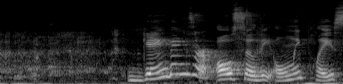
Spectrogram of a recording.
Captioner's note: laugh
